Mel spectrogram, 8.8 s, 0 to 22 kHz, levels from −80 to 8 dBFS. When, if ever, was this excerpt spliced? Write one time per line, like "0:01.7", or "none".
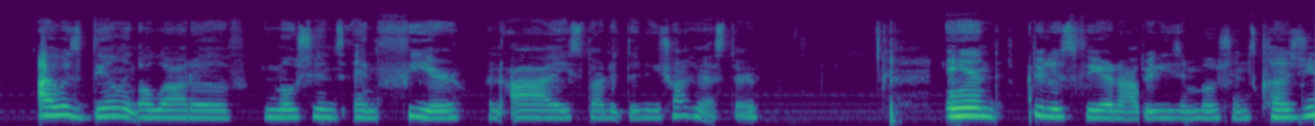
0:00.9
0:01.7
0:03.1
0:06.2
0:06.9
0:07.6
